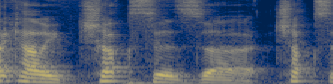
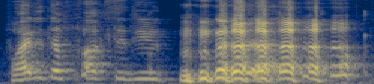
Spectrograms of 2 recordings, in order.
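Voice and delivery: laughing disbelief; 10 semitones higher, 6 dB louder, slower than usual. Real, not acted.

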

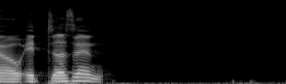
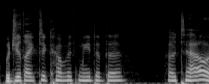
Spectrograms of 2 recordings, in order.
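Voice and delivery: deadpan French seducer; 5 semitones higher, 4 dB quieter than usual. Retold or imitated. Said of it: "very deadpan".

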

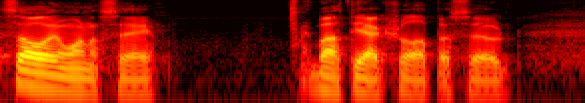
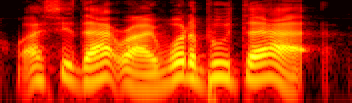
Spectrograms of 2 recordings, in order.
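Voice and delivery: exaggerated Canadian accent, pitched up and loud; mock Canadian accent; 6 semitones higher, 6 dB louder than usual. Host mocking the show's Canadian cast, exaggerated Canadian accent. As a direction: lay on a cartoonish Canadian accent. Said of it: "Everyone in this fucking show is Canadian".

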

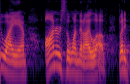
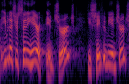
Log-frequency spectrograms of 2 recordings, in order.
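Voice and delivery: incredulous question; 7 semitones higher, faster than usual. Acted. Voices a doubting listener's question.

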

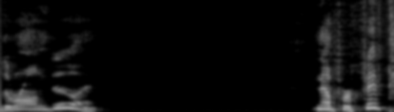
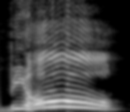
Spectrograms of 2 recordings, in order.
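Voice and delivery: put-on loud, higher, ringing old-fashioned cry; grand proclamation; 6 semitones higher, 15 dB louder than usual. Preacher reading the King James cry, loud and grand. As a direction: proclaim it like scripture.

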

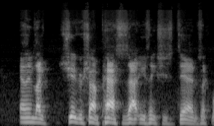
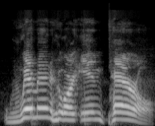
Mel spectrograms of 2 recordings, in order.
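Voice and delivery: grand announcement; 8 semitones higher, 5 dB louder, slower than usual. Real, not acted.

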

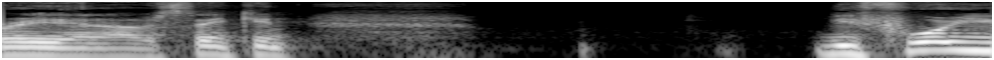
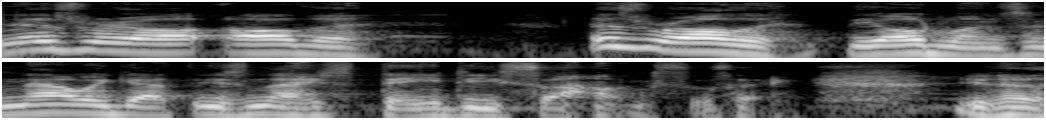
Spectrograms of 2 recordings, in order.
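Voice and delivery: usual speaking voice

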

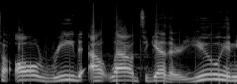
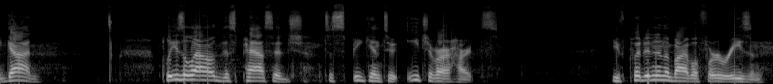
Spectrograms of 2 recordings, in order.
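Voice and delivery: prayer; 4 semitones lower than usual. Acted. Leads a prayer.

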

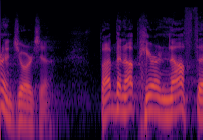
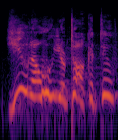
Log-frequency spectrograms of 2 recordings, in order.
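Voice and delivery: much higher, mock-offended retort; indignant dad; 14 semitones higher than usual. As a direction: act outraged at being corrected. Dad retorting to his son.

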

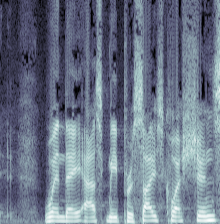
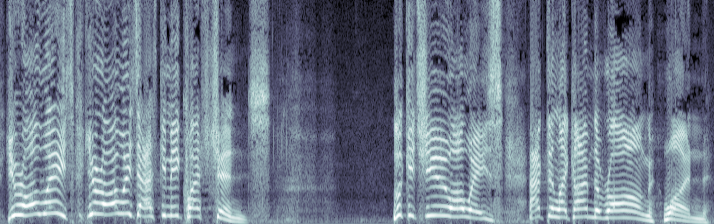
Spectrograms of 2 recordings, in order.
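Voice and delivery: hammed-up petulant protest; angry person's complaint; 10 semitones higher than usual. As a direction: play the resentful accuser turning the blame. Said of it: "That's what you do, isn't it? That's what anger does".

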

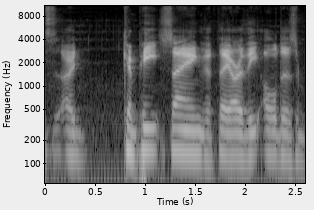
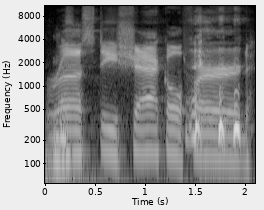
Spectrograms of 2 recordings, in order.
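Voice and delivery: slow, lightly voiced cartoon drawl; a hint of Dale Gribble; Dale Gribble impression; 3 dB louder, much slower than usual. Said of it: "Dale Gribble?".

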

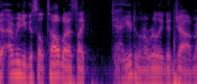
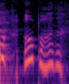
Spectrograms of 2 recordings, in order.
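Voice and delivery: very high, amateur bear impression; higher-voiced cartoon bear attempt; Winnie the Pooh; 4 dB louder than usual. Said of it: "dude who's doing a higher voice".

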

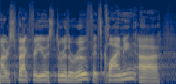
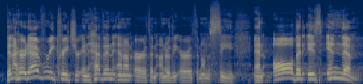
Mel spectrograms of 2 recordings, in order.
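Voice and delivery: normal talking voice

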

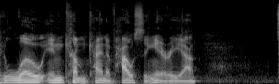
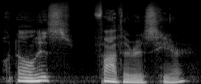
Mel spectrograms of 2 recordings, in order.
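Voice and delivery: a lightly voiced meek half-elf woman, a little higher; meek mother; 5 semitones higher than usual. The shy mother answering strangers at her door, meek and hesitant. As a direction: answer timidly, barely pushing the words out. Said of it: "a very meek-looking half-elf woman".

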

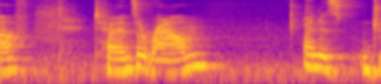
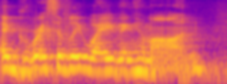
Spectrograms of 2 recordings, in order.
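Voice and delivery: usual speaking voice

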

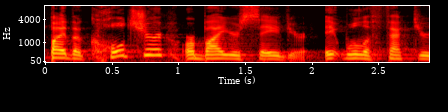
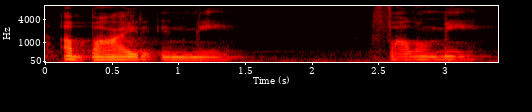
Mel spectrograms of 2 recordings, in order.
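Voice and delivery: slow, hushed call to follow; soft invitation; 5 semitones lower, 9 dB quieter, slower than usual. Acted. Preacher voicing Jesus's call to his followers, soft and slow. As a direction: lower your voice into a quiet, unhurried invitation.

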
